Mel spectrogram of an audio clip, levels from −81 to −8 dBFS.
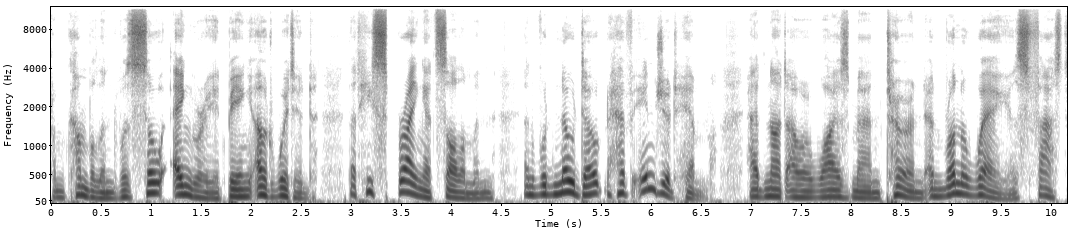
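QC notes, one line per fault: No faults heard in this speech recording. Nothing needs logging at any point.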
